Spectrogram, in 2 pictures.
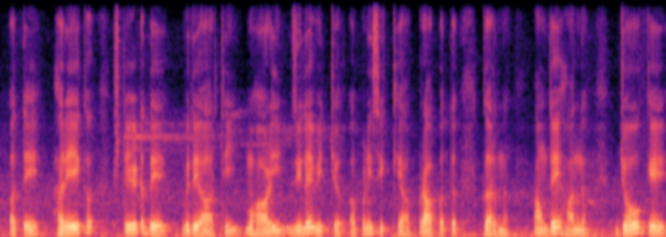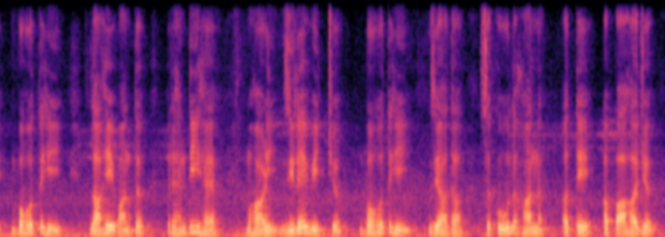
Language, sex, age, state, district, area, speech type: Punjabi, male, 18-30, Punjab, Mohali, urban, spontaneous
